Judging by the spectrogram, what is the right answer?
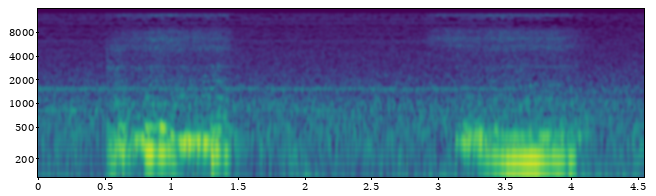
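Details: Overweight cat sleeping and snoring: two soft, raspy, buzzing breaths a few seconds apart over faint room hiss.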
